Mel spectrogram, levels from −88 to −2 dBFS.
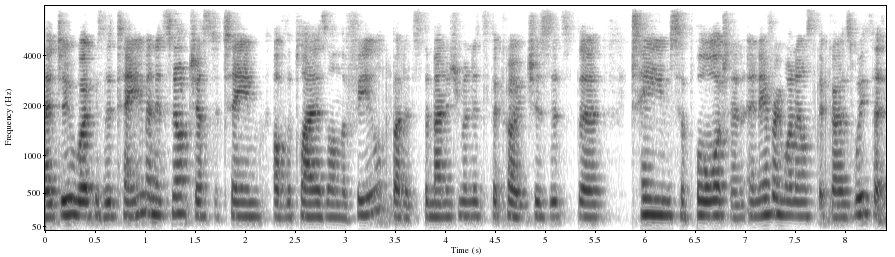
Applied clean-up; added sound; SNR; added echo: neural mask model DeepFilterNet 3.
